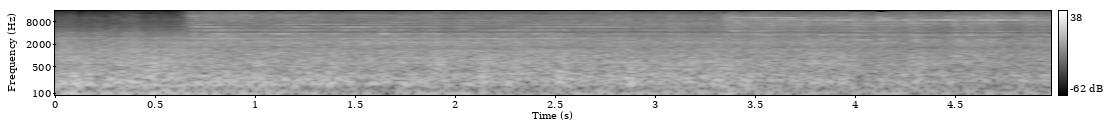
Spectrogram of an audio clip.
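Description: Freight train of tarpaulin-covered wagons rolling past, wheels rumbling on the rails, with high-pitched wheel squeal that sets in about half a second in and grows shriller a few seconds later.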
